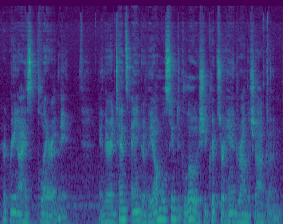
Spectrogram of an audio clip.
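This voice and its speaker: A man streaming a game, reading its narration aloud in an animated way with frequent chuckles. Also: fairly low pitch, a little fast, roomy sound, a little hiss or hum.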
